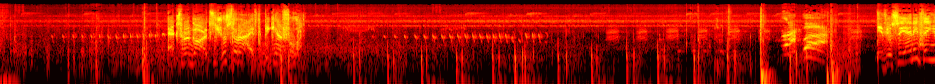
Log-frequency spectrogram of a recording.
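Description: Footsteps run quickly on a hard path.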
